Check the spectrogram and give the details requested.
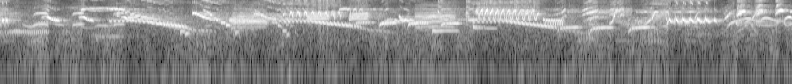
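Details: Asian pied starling song for training captive birds, set in a mountain nature ambience: a dense, continuous jumble of whistled slurs, rising and falling notes and buzzy, harsh chatter, with overlapping high calls throughout.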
